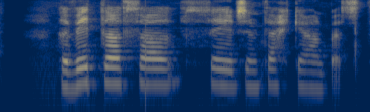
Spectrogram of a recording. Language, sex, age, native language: Icelandic, female, 13, Icelandic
